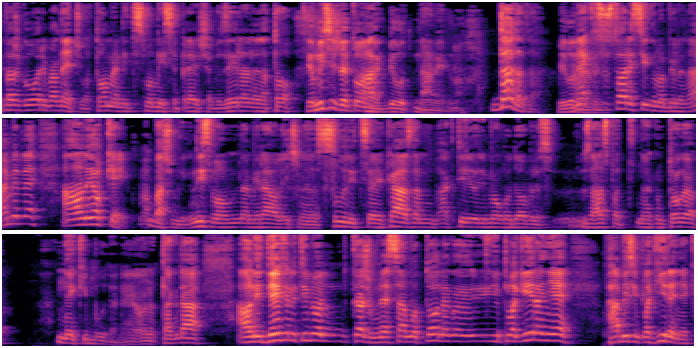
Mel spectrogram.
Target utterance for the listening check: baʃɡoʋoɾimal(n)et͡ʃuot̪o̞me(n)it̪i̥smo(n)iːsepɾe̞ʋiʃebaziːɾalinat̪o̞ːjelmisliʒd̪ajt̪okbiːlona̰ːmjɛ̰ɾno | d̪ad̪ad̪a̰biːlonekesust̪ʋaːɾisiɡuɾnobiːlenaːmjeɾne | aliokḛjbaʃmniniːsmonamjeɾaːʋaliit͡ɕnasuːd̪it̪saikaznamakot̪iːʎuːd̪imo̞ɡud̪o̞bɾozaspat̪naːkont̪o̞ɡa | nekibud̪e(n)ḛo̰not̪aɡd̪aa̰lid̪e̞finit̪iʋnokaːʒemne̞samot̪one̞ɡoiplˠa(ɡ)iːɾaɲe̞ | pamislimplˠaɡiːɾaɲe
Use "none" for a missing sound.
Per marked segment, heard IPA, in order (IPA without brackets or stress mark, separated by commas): n, n, m, n, ɡ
